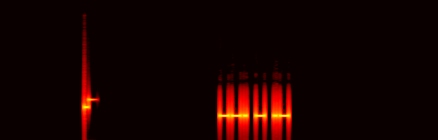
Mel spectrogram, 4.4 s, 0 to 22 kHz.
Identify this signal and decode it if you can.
Morse code, heard as a keyed tone, about 40 wpm, 700 Hz. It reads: GTA
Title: ARRL Sections 40wpm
